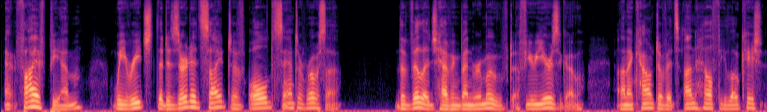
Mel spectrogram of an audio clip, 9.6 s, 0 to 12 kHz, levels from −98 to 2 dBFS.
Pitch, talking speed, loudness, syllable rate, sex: 130 Hz, 175 wpm, -19 LUFS, 5.5 syllables/s, male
